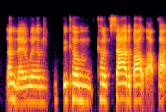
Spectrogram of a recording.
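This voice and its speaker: This is a woman talking. She has a northern English accent. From northern England. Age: young. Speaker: young filmmaker. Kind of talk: online interview.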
